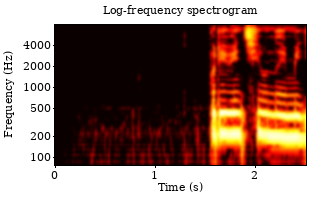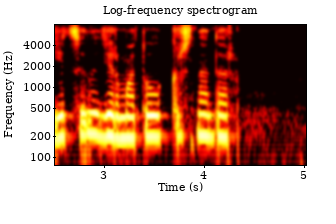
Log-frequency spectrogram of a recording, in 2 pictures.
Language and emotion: Russian, neutral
